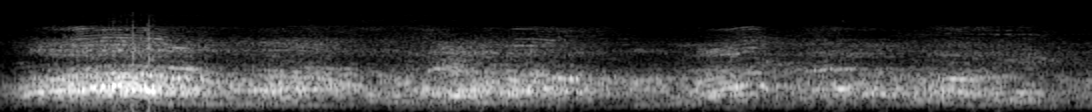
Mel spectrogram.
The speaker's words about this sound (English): For the sake of all the participants and all the volunteers who have worked hard, please read a loud salawat.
